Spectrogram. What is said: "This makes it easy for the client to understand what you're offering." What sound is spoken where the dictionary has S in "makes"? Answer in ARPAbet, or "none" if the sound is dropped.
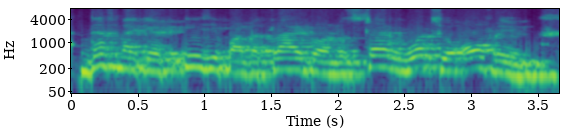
none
